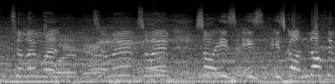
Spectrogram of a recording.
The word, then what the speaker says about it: Tulum: Am I pronouncing that right? Tulum.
